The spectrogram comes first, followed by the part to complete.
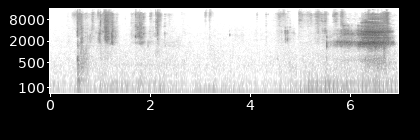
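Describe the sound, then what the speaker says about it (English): Scissors snip through a strip of cardstock during card making, giving a few close, brisk cuts and rustles that end in a louder, sustained slicing sound. No one speaks. "you can just cut that off."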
